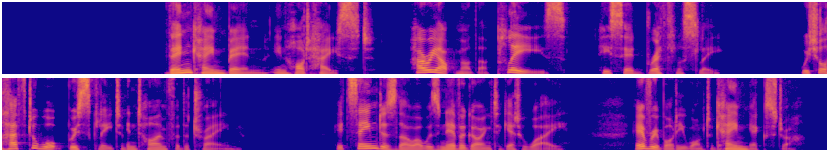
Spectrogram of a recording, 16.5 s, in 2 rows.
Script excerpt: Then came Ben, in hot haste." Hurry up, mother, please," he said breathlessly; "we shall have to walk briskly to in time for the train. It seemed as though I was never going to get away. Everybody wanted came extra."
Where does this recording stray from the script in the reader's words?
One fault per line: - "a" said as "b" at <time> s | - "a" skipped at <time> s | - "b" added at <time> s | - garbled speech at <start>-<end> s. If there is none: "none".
none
